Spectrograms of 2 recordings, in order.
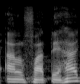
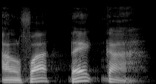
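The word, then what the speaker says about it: Al-Fatihah: Sama orang tua kita dulu nih di Jawa kan enggak bisa bilang huruf H. Makanya Alfatihah jadi alfatah.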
